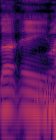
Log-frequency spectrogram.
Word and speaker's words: La Haine: Like the H is silent. – La Haine.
